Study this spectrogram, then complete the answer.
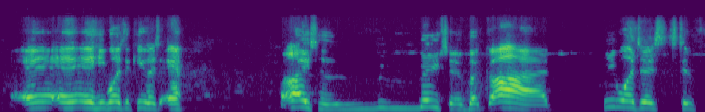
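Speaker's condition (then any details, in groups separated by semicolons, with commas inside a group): Stuttering; stutter since at least college years, once severe, stuttered every word of first talk at OU campus ministry; stutters less than in earlier years; milder now, still stutters; repeated sounds, prolonged sounds, blocks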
